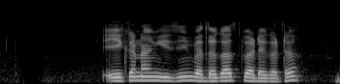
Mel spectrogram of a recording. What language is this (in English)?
Sinhala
